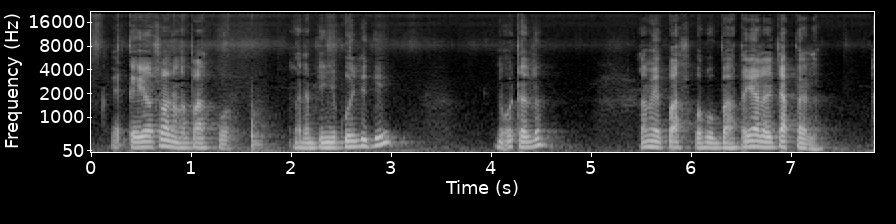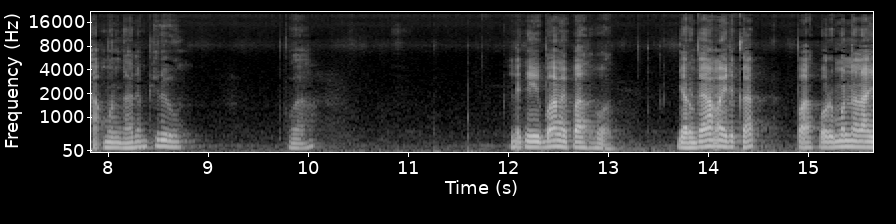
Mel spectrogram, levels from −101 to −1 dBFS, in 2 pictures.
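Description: No technical faults are audible.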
